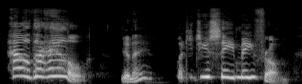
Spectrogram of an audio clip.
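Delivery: high, laughing mock disbelief; astonished reply. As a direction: act floored that a stranger knows you. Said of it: "You go".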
